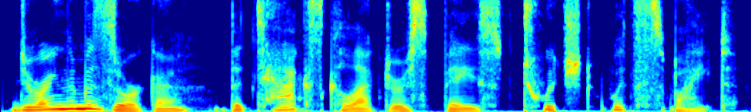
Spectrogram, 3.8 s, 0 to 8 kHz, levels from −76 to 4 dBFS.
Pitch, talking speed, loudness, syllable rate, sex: 175 Hz, 160 wpm, -17 LUFS, 5.0 syllables/s, female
